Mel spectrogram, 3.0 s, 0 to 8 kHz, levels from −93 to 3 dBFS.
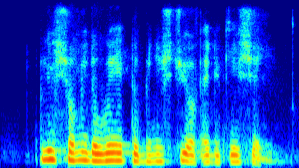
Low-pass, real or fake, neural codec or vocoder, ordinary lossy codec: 7.2 kHz; fake; codec, 16 kHz, 4 kbps, FreqCodec, smaller model; Opus, 32 kbps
